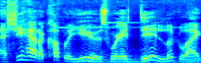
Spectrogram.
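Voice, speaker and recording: A man talks at a moderate pace. His pitch is fairly high, with vocal fry. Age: 60s. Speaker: motivational vlogger. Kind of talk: motivational monologue. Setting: outdoors in his yard. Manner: animated.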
